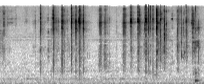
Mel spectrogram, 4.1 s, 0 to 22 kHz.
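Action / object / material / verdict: flick / 3D printed plastic articulated dragon with hollow jointed links / plastic / none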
